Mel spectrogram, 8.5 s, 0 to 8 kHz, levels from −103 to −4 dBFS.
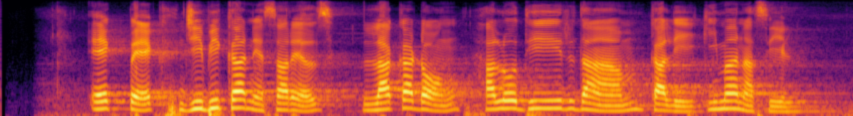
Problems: echo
